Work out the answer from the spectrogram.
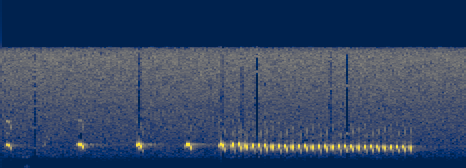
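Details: Wrentit on California's Central Coast sings a high, clear bouncing-ball song: five separate piping notes that speed up, then break into a fast, even trill lasting over a second; a second bird may join in.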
